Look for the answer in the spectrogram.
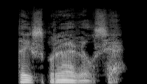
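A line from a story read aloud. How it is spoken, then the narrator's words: Whispered. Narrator (Russian): прошептал мой отморозок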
